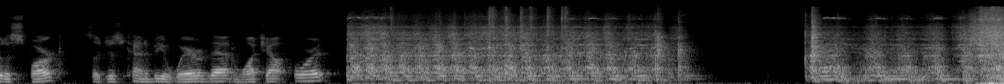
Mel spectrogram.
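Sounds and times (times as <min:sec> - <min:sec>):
starter motor cranking engine: 0:03.5 - 0:06.8, 0:08.1 - 0:10.0.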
